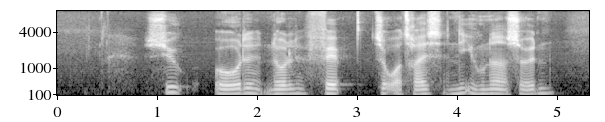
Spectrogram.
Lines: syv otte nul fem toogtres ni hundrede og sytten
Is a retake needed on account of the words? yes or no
no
